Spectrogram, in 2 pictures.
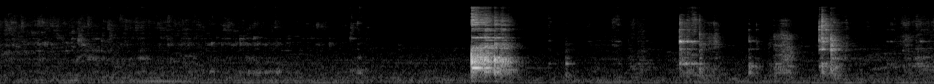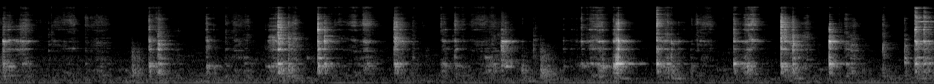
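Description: Metal spoon stirring curry in a pressure cooker, clinking again and again against the pot's metal side with a short ringing tone, one or two knocks a second. A faint pour of water comes at the start, and one loud metal clatter about five seconds in.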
